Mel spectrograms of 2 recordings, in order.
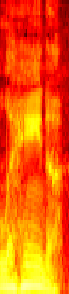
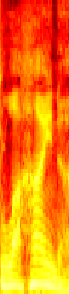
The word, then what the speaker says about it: Lahaina: I've been pronouncing it Lahaina. It's Lahaina. I've gotten many emails to that end, and I will now pronounce it correctly.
